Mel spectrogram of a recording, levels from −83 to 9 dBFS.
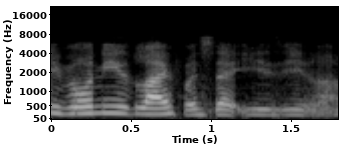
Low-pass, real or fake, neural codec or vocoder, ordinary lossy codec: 7.2 kHz; fake; vocoder, 44.1 kHz, 128 mel bands, Pupu-Vocoder; Opus, 32 kbps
